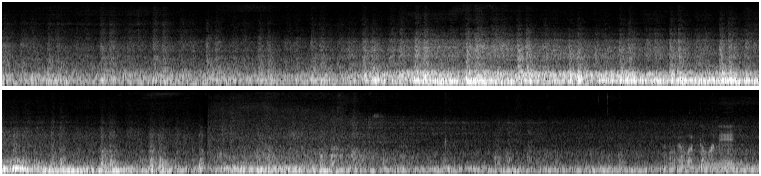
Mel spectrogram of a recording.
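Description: A passenger train on the Dhaka to Cox's Bazar rail line rumbles along with a steady, loud clatter of wheels and carriage noise, swelling in the middle and easing toward the end.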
